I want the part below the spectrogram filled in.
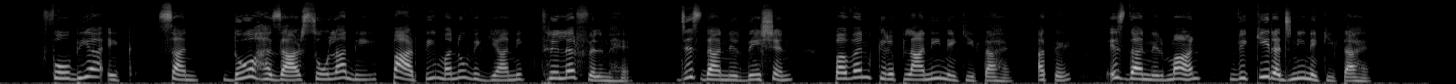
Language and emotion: Punjabi, neutral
